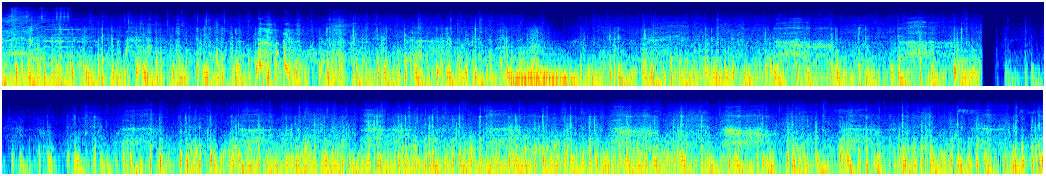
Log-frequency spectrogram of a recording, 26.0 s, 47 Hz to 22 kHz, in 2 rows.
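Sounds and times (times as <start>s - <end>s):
low rumble: 0.0s - 3.0s, 6.0s - 11.1s
running footsteps on asphalt: 0.9s - 26.0s.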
